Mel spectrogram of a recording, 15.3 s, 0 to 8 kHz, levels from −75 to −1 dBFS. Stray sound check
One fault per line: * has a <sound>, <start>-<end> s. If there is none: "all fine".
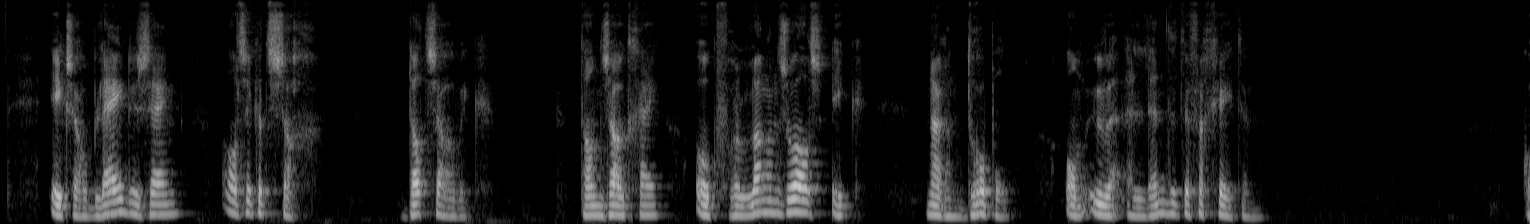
all fine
